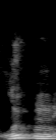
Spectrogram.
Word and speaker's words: Luton: from london i had to look up the pronunciation but it's luton airport and the airport was closed because the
